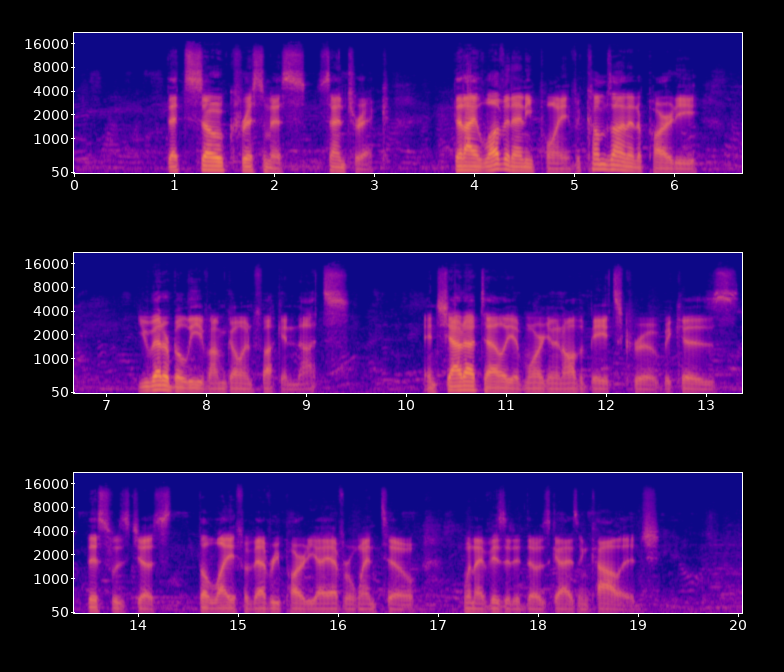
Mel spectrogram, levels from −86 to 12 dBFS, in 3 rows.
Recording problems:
chatter from many people; faint; throughout; 25 dB below the speech

